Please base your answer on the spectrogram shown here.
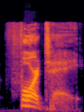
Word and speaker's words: forte: and meaning specialty or strong point is not pronounced forte got that it's pronounced fort the italian word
